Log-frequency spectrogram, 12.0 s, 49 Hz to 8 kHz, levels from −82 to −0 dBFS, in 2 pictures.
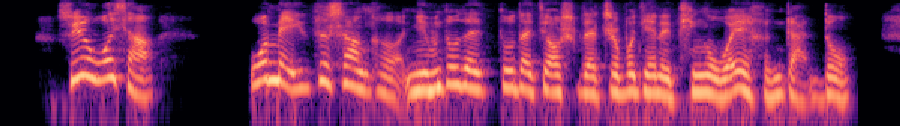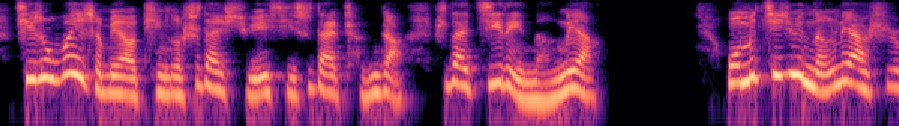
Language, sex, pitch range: Chinese, female, 175-260 Hz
